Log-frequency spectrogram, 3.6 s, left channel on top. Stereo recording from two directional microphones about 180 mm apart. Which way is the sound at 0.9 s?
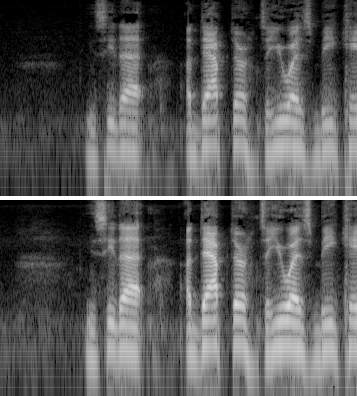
40° right (ahead or behind).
